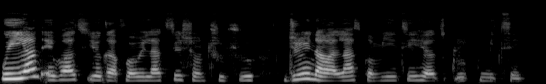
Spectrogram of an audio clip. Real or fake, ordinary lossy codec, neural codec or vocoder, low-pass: real; none; none; none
